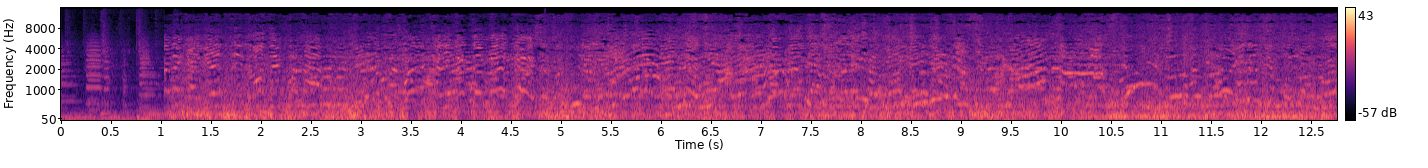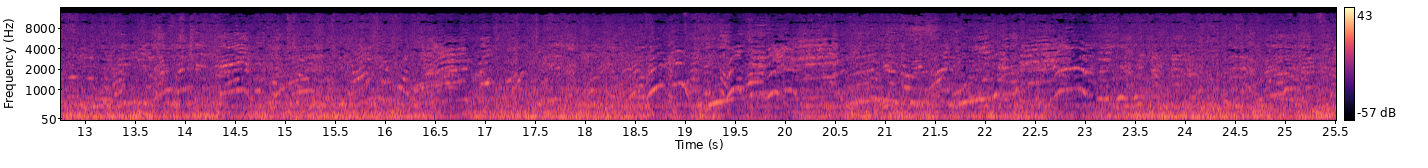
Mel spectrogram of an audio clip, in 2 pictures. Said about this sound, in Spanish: Ahorita, ahorita lo comentamos porque más allá del morbo de que están dando un agarrón espantoso y hay sangre y todo, nomás escuchen el pleito. Escuchen lo que gritaba la gente alrededor.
